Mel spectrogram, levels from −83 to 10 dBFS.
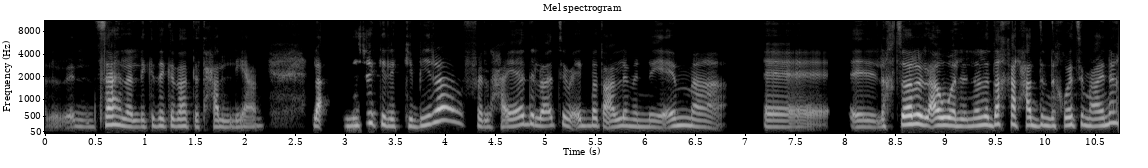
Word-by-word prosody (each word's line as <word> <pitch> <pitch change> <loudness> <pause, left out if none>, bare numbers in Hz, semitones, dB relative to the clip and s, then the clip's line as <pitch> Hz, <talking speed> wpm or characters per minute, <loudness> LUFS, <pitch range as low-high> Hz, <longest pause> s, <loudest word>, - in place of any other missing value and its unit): ال 450 - -12
السهلة 245 -4 +4
اللي 190 0 -5
كده 215 +2 -4
كده 205 0 -3
هتتحل 185 -2 -6
يعني، 215 +4 -9 0.5
لأ - - 0 0.2
المشاكل 225 +2 -2
الكبيرة 255 - +1
في 235 - -10
الحياة، 200 +4 -2
دلوقتي 230 -3 -2
بقيت - - -4
باتعلّم 215 -1 -3
إن 190 -1 -7
يا 185 +2 -3
إما 205 -6 -4 0.4
آآ، 185 -1 -5 0.2
آآ، 185 0 -4
الاختيار 255 +8 +6
الأول 230 -3 +6
إن 205 +1 -3
أنا 235 +2 +3
أدَخّل 260 +1 +2
حدّ 235 0 0
من 220 - -1
اخواتي 235 +4 -1
معانا 225 +8 0
215 Hz, 160 wpm, -23 LUFS, 195-245 Hz, 0.5 s, الاختيار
